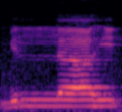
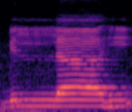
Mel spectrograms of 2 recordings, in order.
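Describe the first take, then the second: The two takes are said the same way.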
